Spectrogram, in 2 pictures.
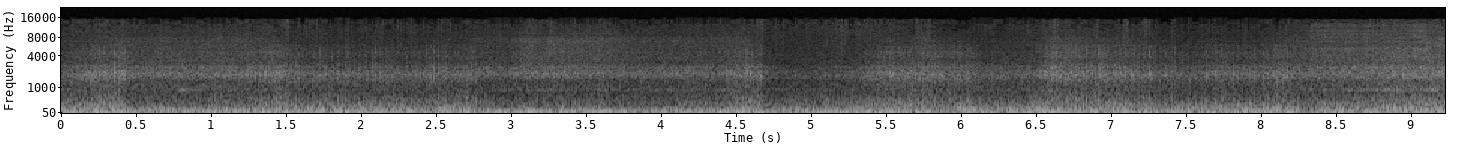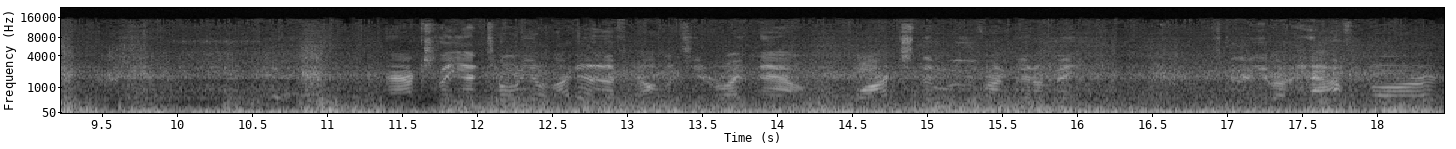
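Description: Strong wind roars and buffets steadily outdoors.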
